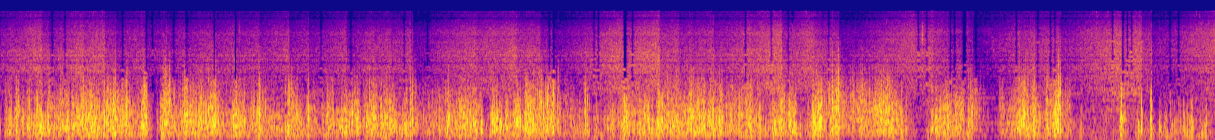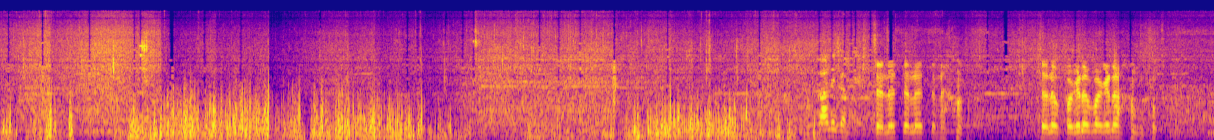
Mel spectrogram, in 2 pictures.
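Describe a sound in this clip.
A bicycle rolls along a paved road.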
